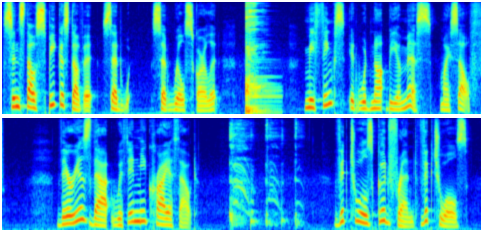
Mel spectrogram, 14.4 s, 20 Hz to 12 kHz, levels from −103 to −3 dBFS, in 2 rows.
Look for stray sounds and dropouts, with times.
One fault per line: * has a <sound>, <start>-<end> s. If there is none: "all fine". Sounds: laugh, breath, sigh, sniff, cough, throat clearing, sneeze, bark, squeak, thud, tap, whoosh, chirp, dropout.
* has a thud, 3.6-4.2 s
* has a cough, 10.6-11.7 s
